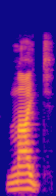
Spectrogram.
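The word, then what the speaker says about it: knight: ঠিক একই রকম ভাবে নাইট, নি, নিট, এগুলি কেটা সাইলেন্ট রইল।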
